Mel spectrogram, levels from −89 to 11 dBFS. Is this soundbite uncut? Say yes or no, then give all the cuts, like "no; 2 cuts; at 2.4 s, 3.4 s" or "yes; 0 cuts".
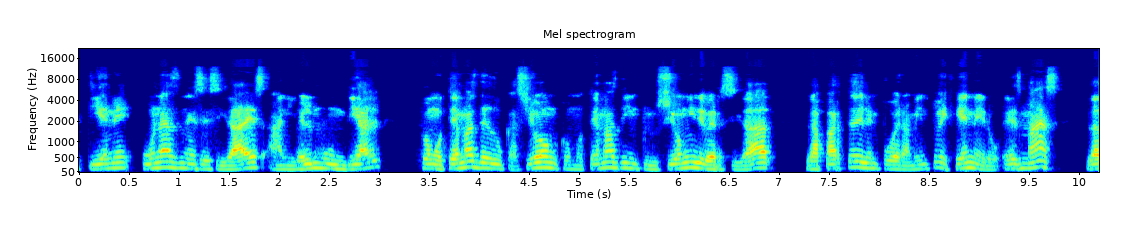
yes; 0 cuts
